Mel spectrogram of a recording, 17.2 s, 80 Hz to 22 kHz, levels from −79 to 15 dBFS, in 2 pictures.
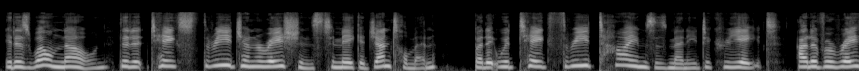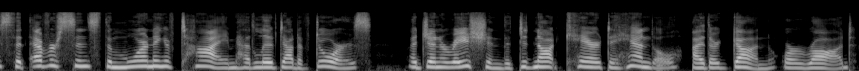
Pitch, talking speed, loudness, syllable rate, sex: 255 Hz, 180 wpm, -18 LUFS, 4.4 syllables/s, female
